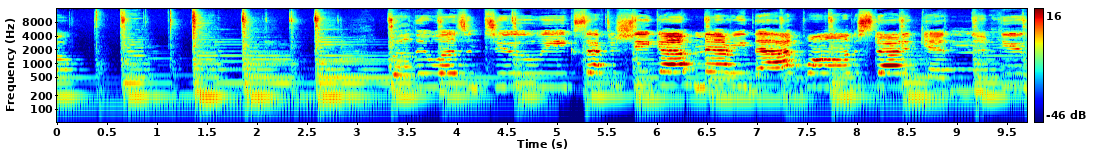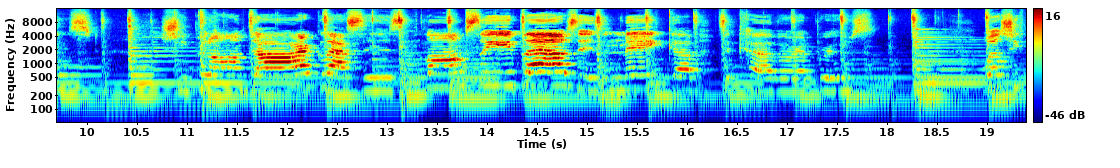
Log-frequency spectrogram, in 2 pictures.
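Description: A woman singing with vibrato to her own strummed acoustic guitar, in a steady country strumming rhythm.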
